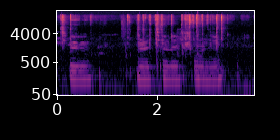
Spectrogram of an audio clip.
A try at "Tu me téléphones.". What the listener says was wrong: Tu me téléphones. Alors, le ES, c'est muet. It's silent. Et on dit tu me téléphones.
